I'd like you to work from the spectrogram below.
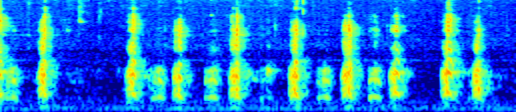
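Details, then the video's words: Female goose defending her nest from a visiting goose: spaced, harsh, nasal honks, some single and some in close pairs, loud and irregular across the recording. "Mama Goose does NOT like visitors, and she'll let you know it!"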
